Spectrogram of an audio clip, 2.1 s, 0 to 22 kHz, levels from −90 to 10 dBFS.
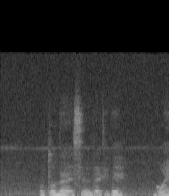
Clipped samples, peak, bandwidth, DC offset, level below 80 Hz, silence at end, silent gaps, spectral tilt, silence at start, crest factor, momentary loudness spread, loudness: under 0.1%; -10 dBFS; 16.5 kHz; 0.1%; -74 dBFS; 0 s; none; -5.5 dB/octave; 0 s; 14 dB; 18 LU; -24 LUFS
